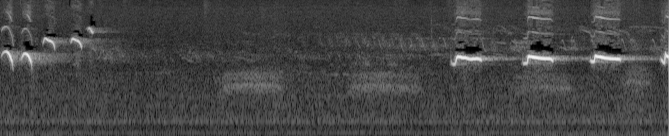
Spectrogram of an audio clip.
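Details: Song thrush, in a dawn chorus, singing a varied song that keeps repeating the same kinds of phrases: sharp whistled notes, then a loud clear phrase repeated four times about every half second, over a steady low hum.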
